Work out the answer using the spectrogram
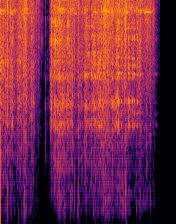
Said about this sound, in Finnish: Jes, voisiko tähän niinku sellaista rahan kilinää vaan? Joo, hei, rahakilinä tästä sulle heti alkuun, kuule.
